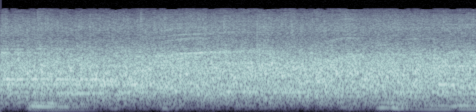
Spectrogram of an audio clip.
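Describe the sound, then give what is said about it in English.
An audience applauds after a film screening: steady, dense clapping that holds at an even level throughout with no pause. “give yourself double applause for that film, by the way.”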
